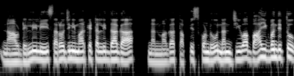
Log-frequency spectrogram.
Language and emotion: Kannada, fearful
